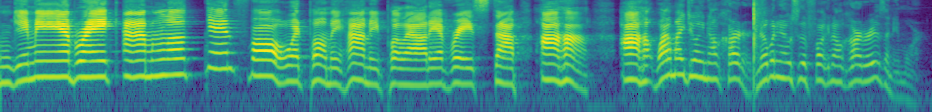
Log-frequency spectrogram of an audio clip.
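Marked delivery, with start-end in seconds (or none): 0.1-6.5 high, loud, slow belted sitcom diva. Retold or imitated. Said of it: "This is my impression of [name]".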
